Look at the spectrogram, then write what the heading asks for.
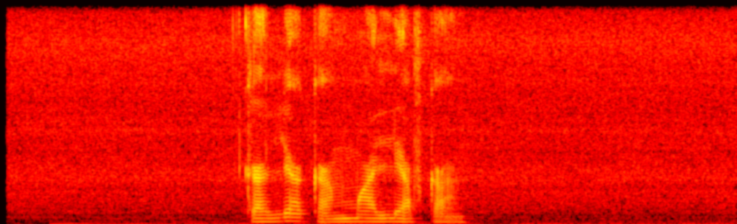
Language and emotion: Russian, positive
